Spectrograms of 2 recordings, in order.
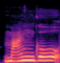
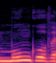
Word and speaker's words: Mungo: Es gibt wieder eine junge Hauptfigur, ein junger Mann, Mango oder eben Mungo, wenn wir es deutsch aussprechen wollen,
